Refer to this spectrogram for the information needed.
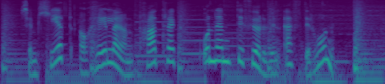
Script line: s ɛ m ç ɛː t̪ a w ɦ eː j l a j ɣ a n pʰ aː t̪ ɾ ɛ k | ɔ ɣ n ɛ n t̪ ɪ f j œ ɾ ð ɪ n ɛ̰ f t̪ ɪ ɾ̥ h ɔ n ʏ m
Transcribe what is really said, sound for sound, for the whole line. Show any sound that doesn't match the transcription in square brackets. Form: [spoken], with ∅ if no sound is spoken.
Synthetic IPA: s ɛ m ç ɛː t̪ a w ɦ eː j l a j ɣ a n pʰ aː t̪ ɾ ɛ k | ɔ ɣ n ɛ [m] t̪ ɪ f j œ ɾ ð ɪ n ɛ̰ f t̪ ɪ ɾ̥ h ɔ n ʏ m

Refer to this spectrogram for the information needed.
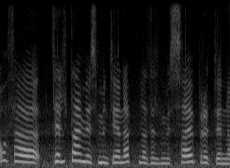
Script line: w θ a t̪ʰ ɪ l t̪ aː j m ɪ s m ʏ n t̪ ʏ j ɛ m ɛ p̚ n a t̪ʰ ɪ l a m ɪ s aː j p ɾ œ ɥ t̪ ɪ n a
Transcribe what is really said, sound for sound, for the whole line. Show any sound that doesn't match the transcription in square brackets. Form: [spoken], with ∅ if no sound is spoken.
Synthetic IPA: w θ a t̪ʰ ɪ l t̪ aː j m ɪ s m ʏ n t̪ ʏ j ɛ [n] ɛ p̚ n a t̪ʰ ɪ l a m ɪ s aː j p ɾ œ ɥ t̪ ɪ n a

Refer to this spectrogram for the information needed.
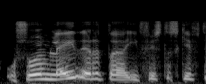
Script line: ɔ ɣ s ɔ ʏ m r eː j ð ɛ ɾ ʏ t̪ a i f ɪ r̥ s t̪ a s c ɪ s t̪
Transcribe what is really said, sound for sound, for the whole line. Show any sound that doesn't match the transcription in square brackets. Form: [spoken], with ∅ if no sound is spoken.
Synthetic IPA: ɔ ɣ s ɔ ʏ m [l] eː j ð ɛ ɾ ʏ t̪ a i f ɪ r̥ s t̪ a s c ɪ [f] t̪

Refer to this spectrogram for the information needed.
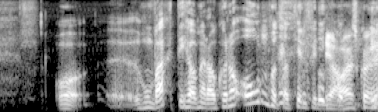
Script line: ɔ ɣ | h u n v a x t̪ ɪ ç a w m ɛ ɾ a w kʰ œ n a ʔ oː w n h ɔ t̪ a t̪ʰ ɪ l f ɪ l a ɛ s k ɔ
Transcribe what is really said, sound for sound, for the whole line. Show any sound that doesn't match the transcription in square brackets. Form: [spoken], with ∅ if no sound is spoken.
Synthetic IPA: ɔ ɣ | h u n v a x t̪ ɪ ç a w m ɛ ɾ a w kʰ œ n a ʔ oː w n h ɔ t̪ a t̪ʰ ɪ l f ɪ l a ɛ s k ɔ

